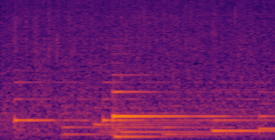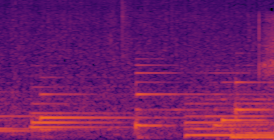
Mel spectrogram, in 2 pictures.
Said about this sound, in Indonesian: Hujan kali ini dipenuhi dengan segala memori juga kenangan. Hujan kali ini aku menangisi orang-orang yang telah pergi dari hidupku.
